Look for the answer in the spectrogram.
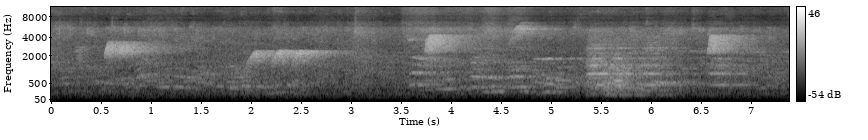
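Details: A male white-rumped shama, recorded 2014-05-24 at 51.92595, 4.45315, gives five clear, high, bright whistled phrases spaced about every one to two seconds, over a murmur of lower, softer sounds.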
